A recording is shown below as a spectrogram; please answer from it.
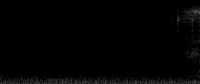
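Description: Near silence: faint room tone with a low steady hum, until a man begins speaking at the very end.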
